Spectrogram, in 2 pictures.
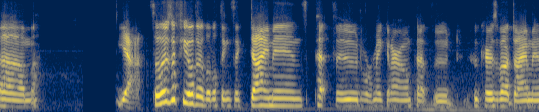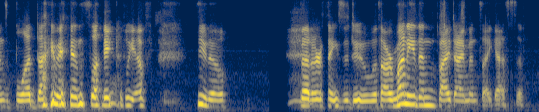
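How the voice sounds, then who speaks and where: With ordinary pitch variation and a medium pitch, a woman with an unremarkable speaking voice talks at a moderate pace. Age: 30s. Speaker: podcast co-host and mother. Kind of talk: casual chat.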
